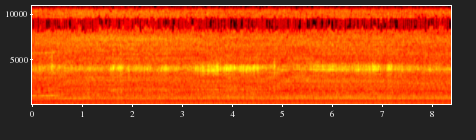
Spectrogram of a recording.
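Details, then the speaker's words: 2018 Chevrolet Silverado 5.3L at idle before water pump replacement: steady idle with rough gritty grinding rumble under engine note, noticed 2-3 weeks; bearing in belt drive suspected, unconfirmed: grinding noise at idle. "I don't hear any like grinding either. But it definitely sounds like grinding somewhere. And I noticed that for about 2-3 weeks now."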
